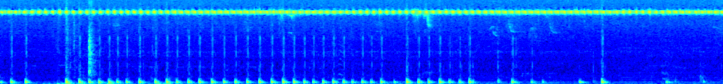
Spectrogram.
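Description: Computer mouse scroll wheel ticking quickly and evenly, about six ticks a second, through a font list for several seconds, then a few single mouse clicks. A steady, high-pitched, pulsing trill runs underneath.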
